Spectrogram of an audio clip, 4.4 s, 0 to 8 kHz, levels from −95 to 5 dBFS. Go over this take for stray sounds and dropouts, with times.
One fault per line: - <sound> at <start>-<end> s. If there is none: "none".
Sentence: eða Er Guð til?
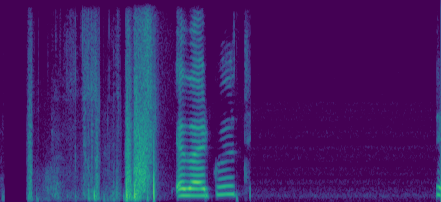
none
